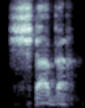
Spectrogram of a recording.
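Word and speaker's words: Chavín: alors chavin comme on va prononcer avec la phonétique espagnol levé donc deviendra b et on va dire chabin comme on dit en créole aujourd'hui alors aujourd'hui on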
